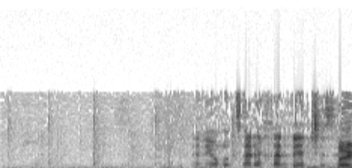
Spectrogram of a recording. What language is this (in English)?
Hebrew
